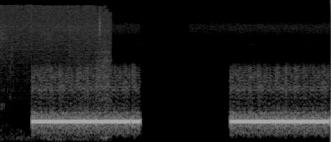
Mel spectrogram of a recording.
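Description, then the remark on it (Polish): A telephone ringback tone heard while a call is placed to Zuzia: two long, steady, mid-pitched beeps separated by a pause of about a second, loud and clear with no voices. “Dzwonię do Zuzi.”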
